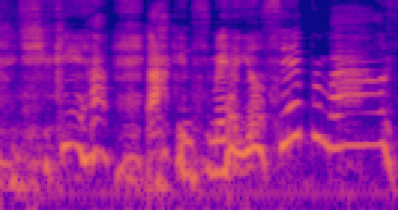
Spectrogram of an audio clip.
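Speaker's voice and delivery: high, slow, hushed menace; creepy hunter. Retold or imitated. Warning he can smell her for miles, slow high menace. Continues predator speech.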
